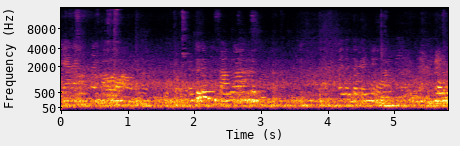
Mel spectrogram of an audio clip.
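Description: Women talk nearby in a lively conversation.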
